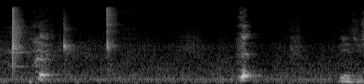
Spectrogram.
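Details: Hiccups described as coming like contractions: several brief, sharp gulping clicks at irregular intervals in a quiet room; hiccups.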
